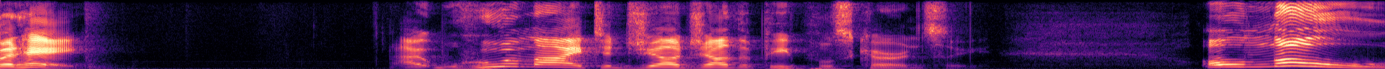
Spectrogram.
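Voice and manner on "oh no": alarmed yelp pitched way up, loud, drawn-out "no". Reading a silly story aloud, voicing Dave: exclaiming in alarm. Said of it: "Dave exclaimed".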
